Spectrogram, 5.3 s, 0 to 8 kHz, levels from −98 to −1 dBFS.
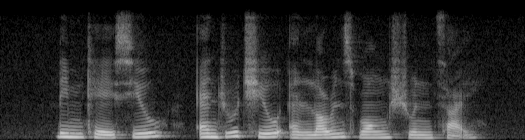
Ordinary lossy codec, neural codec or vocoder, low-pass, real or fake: none; none; 7.2 kHz; real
